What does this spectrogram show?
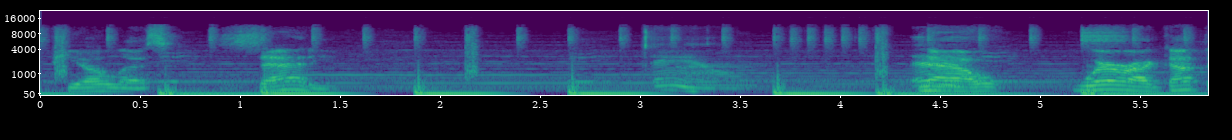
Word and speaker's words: Pls Xzady: So it's PLS, you don't have to say please, and then you have the letter X in front of the word Xzady without an extra D in the word Xzady. So you would just pronounce it Pls Xzady.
